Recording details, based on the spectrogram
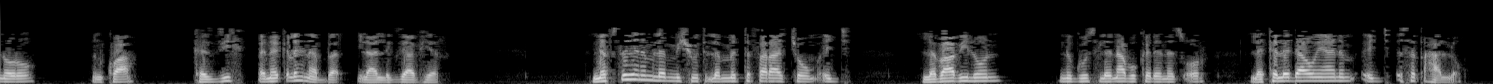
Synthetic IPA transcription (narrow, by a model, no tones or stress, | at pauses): no̞ɾo̞ | ʔɨŋkʷa | kʰəzːihʔɨnəkʼlɨhnəbːəɾjɪlalːɨɡzijaβhe̞ɾ | nəfsɨhɨnɨmləmːiʃut̪ləmːɨt̪ːɨfəɾat͡ʃːɛwmɨ̰d͡ʒː | ləβaβilo̞nː | ɨɡuslənaβukʰəd̪ənəsʼo̞̰ɾ | ləkʰələd̪awijanɨmːɨd͡ʒːɨsət̪ʼɦa̰lːə̰hu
